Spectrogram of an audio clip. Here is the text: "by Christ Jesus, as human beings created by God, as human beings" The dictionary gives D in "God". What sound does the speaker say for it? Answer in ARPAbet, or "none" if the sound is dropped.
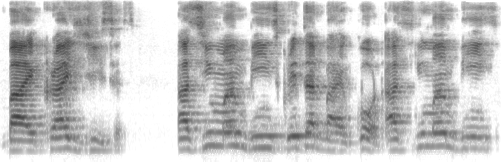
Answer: D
